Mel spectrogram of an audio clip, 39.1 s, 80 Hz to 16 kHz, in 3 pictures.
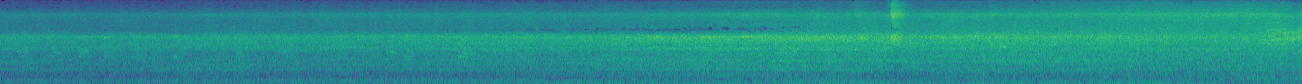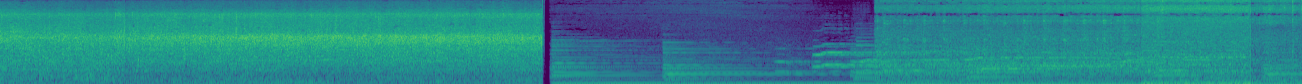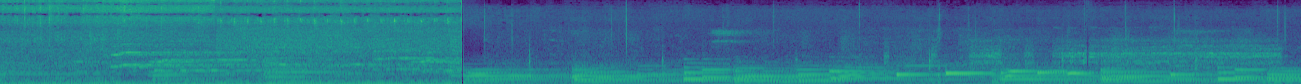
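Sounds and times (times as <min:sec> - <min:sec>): truck engine and road rumble: 0:00.0 - 0:18.5, 0:21.8 - 0:30.7.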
